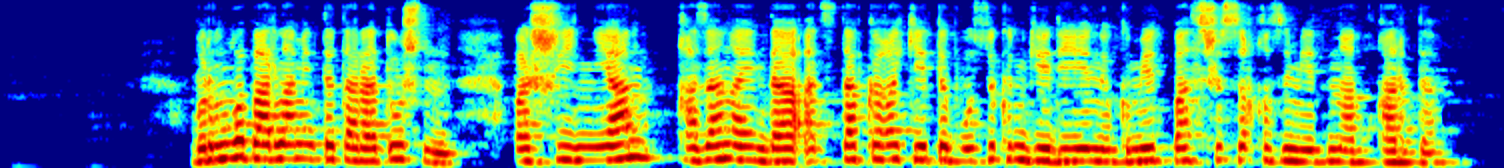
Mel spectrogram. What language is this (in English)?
Kazakh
